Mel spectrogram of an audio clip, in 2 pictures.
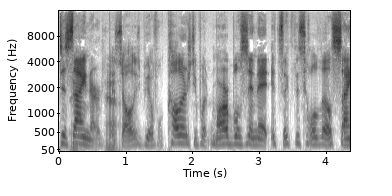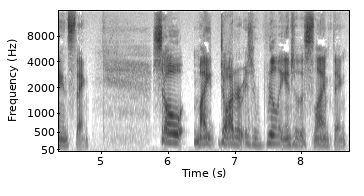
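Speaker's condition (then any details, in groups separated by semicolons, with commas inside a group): Left vocal cord paralysis, left unilateral; tracheostomy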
